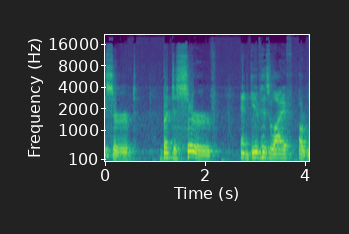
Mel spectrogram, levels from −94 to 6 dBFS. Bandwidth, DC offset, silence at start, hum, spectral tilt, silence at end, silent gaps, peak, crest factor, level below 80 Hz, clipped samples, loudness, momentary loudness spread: 16 kHz; under 0.1%; 0 s; none; -5 dB/octave; 0 s; none; 0 dBFS; 12 dB; -46 dBFS; 0.2%; -12 LUFS; 11 LU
